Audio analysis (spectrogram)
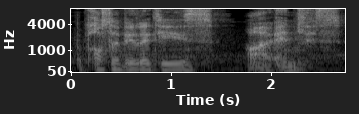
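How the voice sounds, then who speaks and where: An actor playing a solemn, wise warrior god and keeper of time in a video game, measured and earnest. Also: male voice, lowish voice, fairly even intonation, noisy background, natural voice. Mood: grave. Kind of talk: video game cutscene acting.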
